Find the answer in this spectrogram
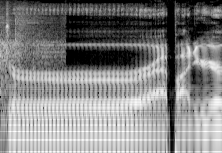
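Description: A man's low-pitched voice holding one long, steady syllable for about a second and a half, chant-like. It breaks off briefly and goes into a couple of spoken syllables near the end.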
